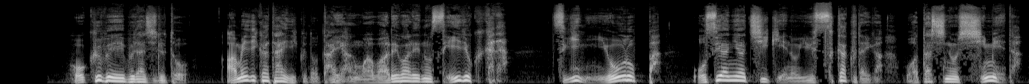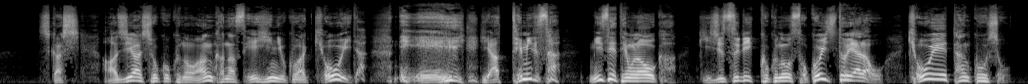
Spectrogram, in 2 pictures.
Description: ラジオCM制作
有名アニメキャラクターを彷彿させる語り口で、壮大な世界観をラジオCMで表現。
